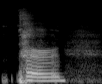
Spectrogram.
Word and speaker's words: herb: The the one that really got me is they have I've been really focused on the silent h for a while. Um just by the nature of herb herbs.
